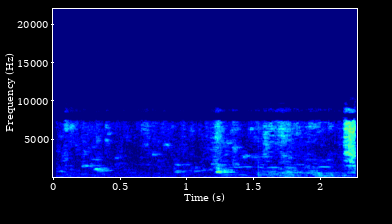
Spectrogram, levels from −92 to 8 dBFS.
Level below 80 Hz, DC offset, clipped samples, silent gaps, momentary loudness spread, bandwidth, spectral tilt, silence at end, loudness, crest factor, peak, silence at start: -86 dBFS; under 0.1%; under 0.1%; none; 12 LU; 10 kHz; 1 dB/octave; 0 s; -53 LUFS; 26 dB; -22 dBFS; 0.05 s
